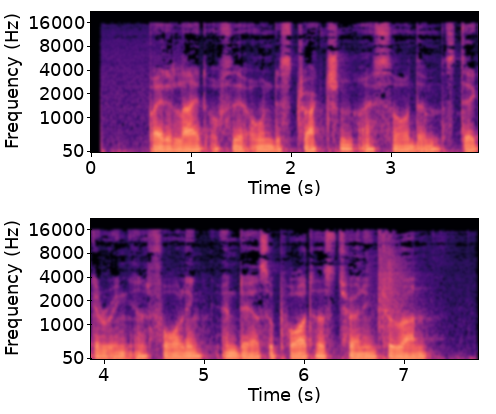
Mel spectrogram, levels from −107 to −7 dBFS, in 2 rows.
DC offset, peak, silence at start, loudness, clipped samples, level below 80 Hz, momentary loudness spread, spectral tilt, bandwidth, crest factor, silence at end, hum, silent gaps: under 0.1%; -10 dBFS; 0.1 s; -29 LUFS; under 0.1%; -48 dBFS; 5 LU; -6.5 dB/octave; 16.5 kHz; 18 dB; 0.45 s; none; none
